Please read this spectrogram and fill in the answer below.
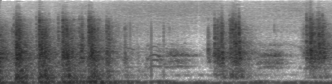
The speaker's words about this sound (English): Sandy McQuill's address turned out to be a third-rate hotel, past the Frank Quarter and near the Hassan Bazaar. I took the steps up two flights and slammed at McQuill's door.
